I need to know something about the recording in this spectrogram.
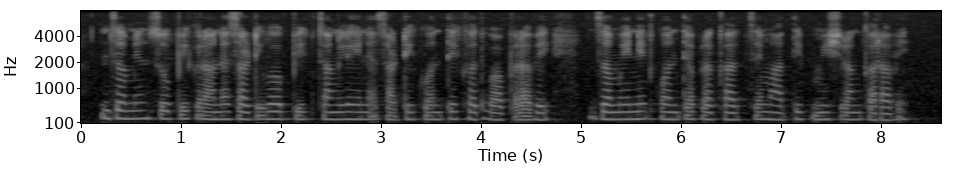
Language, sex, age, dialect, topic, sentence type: Marathi, female, 18-24, Northern Konkan, agriculture, question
